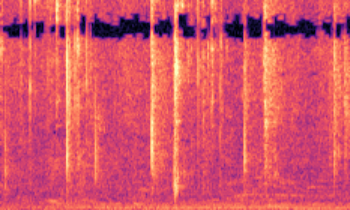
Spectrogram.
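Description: Shop background: a steady low hum with a few scattered light clicks and knocks.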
